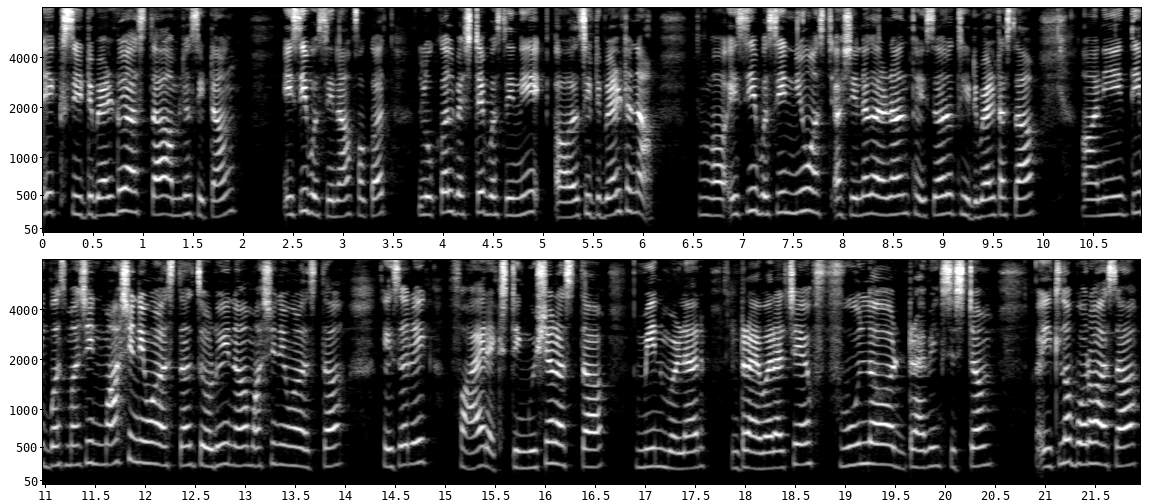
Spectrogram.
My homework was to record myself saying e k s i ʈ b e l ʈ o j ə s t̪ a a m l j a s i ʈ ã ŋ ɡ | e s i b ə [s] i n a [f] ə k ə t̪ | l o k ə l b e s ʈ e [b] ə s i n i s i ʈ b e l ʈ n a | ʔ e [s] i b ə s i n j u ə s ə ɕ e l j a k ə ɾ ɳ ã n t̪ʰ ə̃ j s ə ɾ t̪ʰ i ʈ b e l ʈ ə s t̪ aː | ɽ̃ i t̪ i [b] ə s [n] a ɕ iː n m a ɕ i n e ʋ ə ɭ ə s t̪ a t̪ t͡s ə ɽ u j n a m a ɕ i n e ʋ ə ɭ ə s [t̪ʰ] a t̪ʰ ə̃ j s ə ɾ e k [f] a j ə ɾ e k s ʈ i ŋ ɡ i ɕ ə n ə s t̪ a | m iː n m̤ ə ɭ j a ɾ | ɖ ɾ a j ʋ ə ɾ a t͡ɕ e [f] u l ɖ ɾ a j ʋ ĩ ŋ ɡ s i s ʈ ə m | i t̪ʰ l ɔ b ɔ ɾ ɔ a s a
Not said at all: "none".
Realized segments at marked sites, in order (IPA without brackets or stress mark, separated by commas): s, f, b, s, b, m, t̪, f, f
